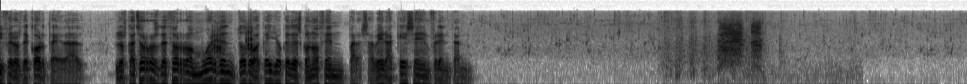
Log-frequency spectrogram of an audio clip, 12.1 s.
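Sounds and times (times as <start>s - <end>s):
faint stream trickling: 0.0s - 12.0s
raven squawk: 8.9s - 9.7s.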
